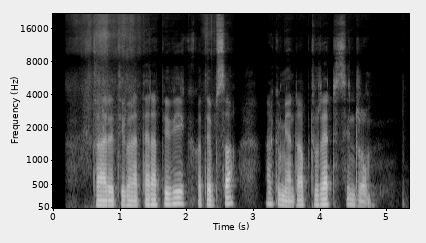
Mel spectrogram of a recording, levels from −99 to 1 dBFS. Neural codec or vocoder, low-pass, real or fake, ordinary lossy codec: none; none; real; none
